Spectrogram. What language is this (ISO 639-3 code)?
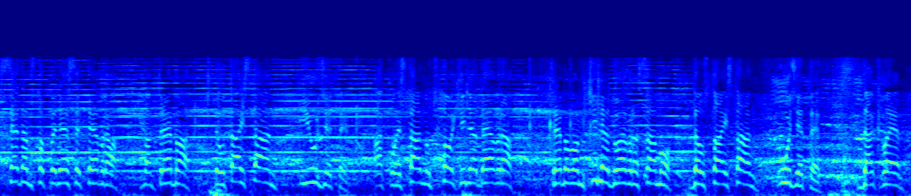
srp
